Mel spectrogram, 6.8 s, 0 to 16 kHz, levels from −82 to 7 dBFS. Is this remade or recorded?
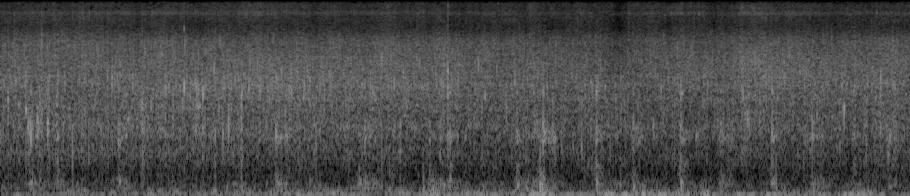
recorded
